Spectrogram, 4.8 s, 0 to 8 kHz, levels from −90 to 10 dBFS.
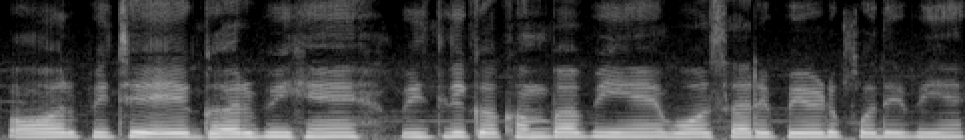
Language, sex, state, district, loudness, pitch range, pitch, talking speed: Hindi, female, Rajasthan, Barmer, -14 LUFS, 225-230 Hz, 230 Hz, 210 wpm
